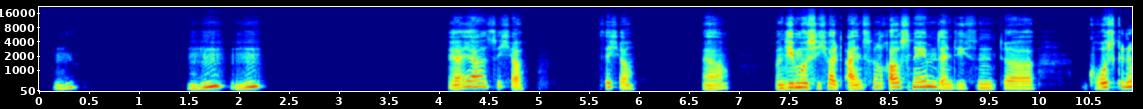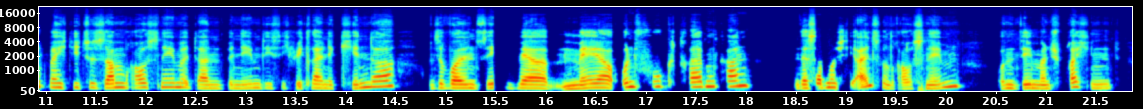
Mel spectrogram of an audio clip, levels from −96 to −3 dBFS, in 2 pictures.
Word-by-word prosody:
Mhm. 185 +9 -12 1.1
Mhm, 215 +11 +2
mhm. 210 +11 -1 1.9
Ja, - - 0
ja, 240 0 +2
sicher. 230 0 -7 0.7
Sicher. 155 -8 -6 0.7
Ja. 145 +6 -6 0.4
Und 160 +3 -4
die 195 - +5
muss 200 -1 +3
ich 195 0 -10
halt 185 -3 0
einzeln 175 +7 -1
rausnehmen, 220 +4 +2
denn 175 -5 -3
die 175 - -12
sind, 175 -1 -10
äh, 160 -1 -3 0.5
groß 200 +5 0
genug. 225 +1 0
Wenn 200 -1 +1
ich 185 - -6
die 195 - -5
zusammen 190 +1 +3
rausnehme, 205 +2 -1
dann 165 -2 -1
benehmen 170 +3 -6
die 185 0 -10
sich - - -18
wie - - -2
kleine 175 -3 -1
Kinder 235 +9 +2 0.3
und 165 - -15
sie 185 -1 -4
wollen 175 -1 +6
sehen, 180 +5 -2
wer 170 -2 +5
mehr 175 +7 +3
Unfug 235 +3 -1
treiben 235 +2 +3
kann. 260 +2 +4 0.4
Deshalb 180 +3 +3
muss 200 -1 +1
ich - - -13
die - - -5
einzelnd 195 - +1
rausnehmen 170 - -1 0.3
und 160 -1 -4
dementsprechend, 175 +3 -1
185 Hz, 135 wpm, -24 LUFS, 170-215 Hz, 1.9 s, wollen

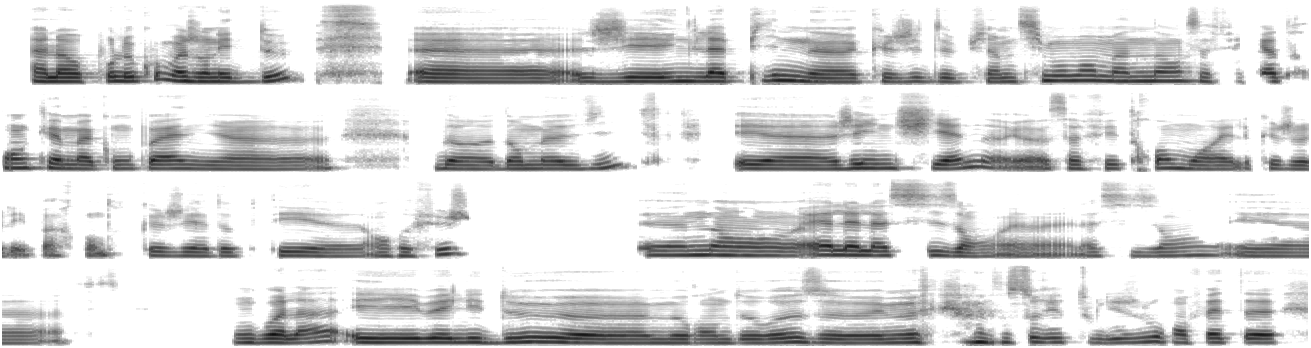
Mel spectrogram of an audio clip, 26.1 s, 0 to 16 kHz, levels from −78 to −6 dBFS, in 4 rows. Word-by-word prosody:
Alors 180 -1 +5
pour 190 +2 +1
le 190 -1 +5
coup, 190 - -4
moi 205 -5 +5
j'en 180 -2 +5
ai 175 - +4
2, 190 - -1 0.6
heu, 160 -1 +1
j'ai 180 +1 +3
1 190 +1 +3
lapine, 190 +3 +3
heu, 160 -1 +1
que 160 +2 -7
j'ai 170 +1 -5
depuis 170 -1 -7
un 165 - -2
petit 175 +5 -3
moment 220 0 +2
maintenant, 195 -1 +1
ça 190 -2 -5
fait 175 0 -17
4 180 -1 -2
ans 200 0 +3
qu'elle 195 -2 +2
m'accompagne, 170 0 -1
heu, 150 +1 -4 0.5
dans 165 -3 -1
dans 165 +1 -1
ma 165 0 -1
vie 180 - -5 0.5
et 175 - +2
heu, 165 -1 0
j'ai 180 +3 +2
une 190 0 0
chienne, 185 +5 0
heu, - - -3
ça 175 - -3
fait 175 +2 -7
3 190 +2 -3
mois 165 -4 -1
elle - - -7
que 175 - -6
je 160 -2 -4
l'ai, - - -7
par 90 -2 -11
contre 85 +1 -8
que 175 - -5
j'ai 165 0 -3
adoptée, 160 +1 -3
heu, 150 0 -8
en 160 - -6
refuge. 170 +10 -4 0.9
Heu, 190 0 0
non, 185 -3 +1
elle, 200 +3 +3
elle 190 -1 +5
a 180 - +2
6 180 -1 -5
ans, 150 -2 -3
elle 210 0 -8
a 160 - -8
6 160 -1 -11
ans 180 +3 -6
et 155 0 -5
heu, 150 0 -7 0.2
c - - -25
c 485 - -24 0.5
donc 175 0 -1
voilà 175 +5 +4
et 180 -1 +5
beh, 180 0 +5
les 185 +1 +2
2, 195 +4 +3
heu, 160 -2 +5
me 160 0 -1
rendent 160 0 -4
heureuse, 175 +3 +1
heu 160 -1 +2
et - - 0
me 175 +2 +2
font 190 +2 0
sourire 185 +1 -2
tous 170 - -16
les 165 +1 -3
jours 200 +4 -1
en 175 - +1
fait. 180 +2 -1
Heu, 170 -1 +5
175 Hz, 205 wpm, -24 LUFS, 160-190 Hz, 0.9 s, Alors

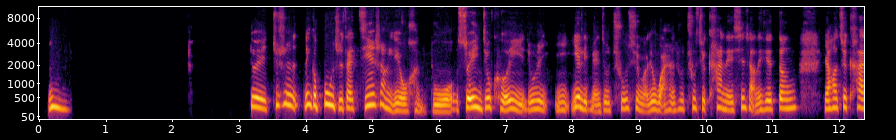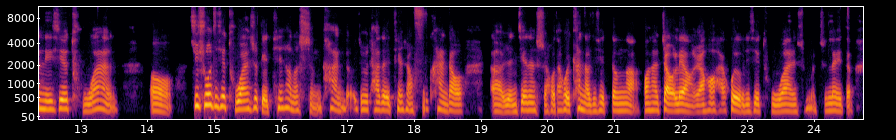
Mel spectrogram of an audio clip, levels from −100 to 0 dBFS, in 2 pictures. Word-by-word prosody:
嗯。 235 -6 +3 2.7
对， 245 -5 +7
就 300 +8 -3
是 305 -5 +2
那 310 +3 +4
个 290 - +7
布 310 0 +6
置 225 -2 -1
在 225 -2 +2
街 295 +7 +3
上 305 -7 -1
也 175 -3 0
有 165 -1 +3
很 170 0 -11
多， 155 +3 +2
所 210 +6 +6
以 255 +2 +10
你 230 - +3
就 250 +4 +3
可 205 -6 +3
以 195 -8 +1
就 200 +3 0
是 210 - +3 0.2
夜 190 - -5
夜 265 +1 +7
里 200 -6 +3
面 155 +1 -5
就 185 +1 -3
出 220 +5 -4
去 230 0 -4
嘛， 170 - -4
就 200 - +2
晚 185 -5 0
上 175 -1 -6
就 210 - -7
出 240 +5 -5
去 220 -2 -3
看 245 +2 -5
那 185 -1 -1
欣 250 +7 -2
赏 235 -8 -3
那 175 +4 -2
些 210 +1 +2
灯， 230 +3 0 0.4
然 215 0 +3
后 240 - +2
去 255 +2 0
看 235 -2 -1
那 205 -1 0
些 220 +2 +2
图 160 -6 -10
案， 205 +2 -3 0.5
嗯。 160 -5 -1 0.3
据 285 -1 +3
说 310 +4 +5
这 275 - -1
些 275 - +2
图 245 -6 -3
案 210 +1 +3
是 245 - -2
给 - - +1
天 235 +10 -5
上 230 -4 -3
的 180 - -5
神 - - -12
看 - - -8
的， - - -9
就 200 -3 -9
是 190 - -3
他 190 0 -6
在 180 -2 +1
天 190 +1 -6
上 195 -4 -6
俯 225 - -13
瞰 195 -5 -7
到， 160 -3 -1 0.4
啊， 160 -1 -4
人 150 +2 -1
间 185 +1 0
的 180 0 -3
时 155 - -9
候， 155 - -3
他 180 +3 -7
会 190 - +3
看 210 +3 -4
到 160 - -1
这 160 - -7
些 175 0 -5
灯 175 -1 -1
啊， 165 - -4
帮 175 +1 0
他 180 -1 -4
照 165 -1 +4
亮， 160 -4 +1
然 155 +1 -2
后 175 - -2
还 170 -1 -7
会 180 +1 +1
有 155 -2 +2
这 155 0 -6
些 165 -1 -3
图 155 -1 -8
案 160 -1 -1
什 170 +8 -16
么 235 - -10
之 165 - -13
类 170 -2 -2
的。 - - -7
195 Hz, 260 characters per minute, -22 LUFS, 170-230 Hz, 2.7 s, 以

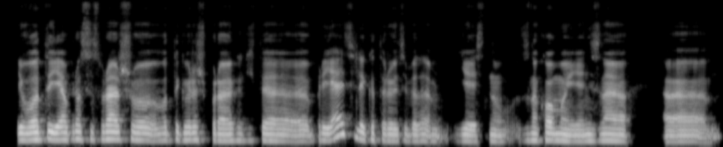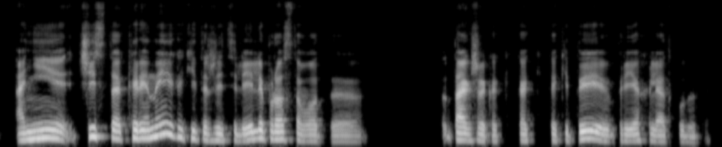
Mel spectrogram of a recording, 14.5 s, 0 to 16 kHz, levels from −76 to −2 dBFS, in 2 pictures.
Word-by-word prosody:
И 130 - +1
вот 135 +3 +3
я 135 -1 +4
просто 140 0 -4
спрашиваю, 140 -3 +2
вот 125 0 -5
ты 140 - -3
говоришь 130 +1 -2
про 120 -2 +1
каких-то 115 -3 -2
приятелей, 155 - 0
которые 120 -3 -3
у - - -6
тебя 115 -1 -4
там 110 -1 -5
есть, 110 -1 -3
ну, 110 -1 -6
знакомые, 125 -1 0
я 110 - 0
не 115 - -1
знаю. 115 -2 0 0.3
Э, 105 +1 0 0.3
они 150 +4 +4
чисто 190 -5 +2
коренные 165 - +4
какие-то 155 -7 -2
жители 120 -1 -2
или 145 +5 +4
просто 140 -3 +1
вот, 110 0 -4
э, 105 -1 -6 0.9
так 130 -1 +7
же, 120 -2 0
как 110 -1 -7
как 115 -1 -2 0.3
и - - -3
ты, 140 -6 +3
приехали 115 0 -2
откуда-то? 105 -2 -8
125 Hz, 160 wpm, -23 LUFS, 115-140 Hz, 0.9 s, так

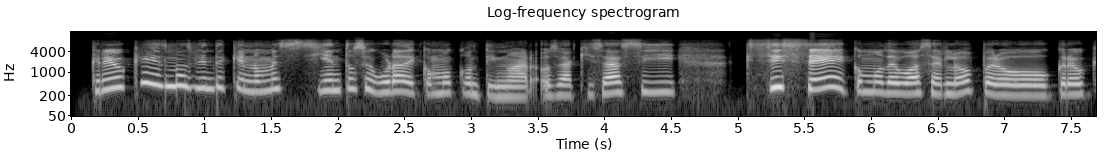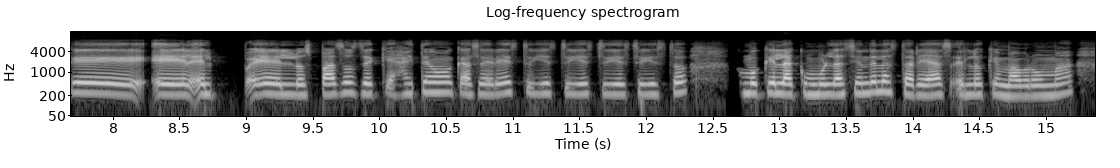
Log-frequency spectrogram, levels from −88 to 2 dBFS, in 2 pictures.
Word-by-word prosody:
Creo 320 +5 +3
que - - -4
es 390 - -2
más 390 -1 +2
bien 340 -1 -2
de 355 -1 -4
que 310 -2 -2
no 265 - -2
me 295 +4 -3
siento 290 0 -3
segura 270 -4 +1
de 245 -2 -1
cómo 235 +2 -5
continuar, 185 -6 -3
o - - -6
sea, 205 0 -2
quizás 235 +4 +1
sí 255 0 -5 0.5
sí 360 +2 +6
sé 335 -1 +8
cómo 260 -1 -3
debo 235 -1 +2
hacerlo, 240 +2 0
pero 205 -3 0
creo 225 0 0
que 235 -3 +2
el 220 -1 +4
el 220 -1 0 0.2
el 225 -1 +2
los 215 0 -3
pasos 230 +2 -1
de 230 -1 -3
que - - -8
hay, 230 +1 -8
tengo 250 -1 -3
que - - -3
hacer 220 -1 -5
esto, 245 +2 -6
y 230 - -8
esto, 235 0 -10
y 225 - -8
esto 225 0 -8
y 225 - -5
esto 220 0 -8
y 220 - -6
esto 245 +3 -6 0.4
como 235 0 -3
que 240 0 0
la 225 - +7
acumulación 220 +1 -2
de 255 - -1
las 265 0 -3
tareas 215 -1 -1
es - - -6
lo 220 0 -4
que 220 -1 -8
me 195 - -2
abruma, 205 +5 -4
235 Hz, 225 wpm, -20 LUFS, 220-260 Hz, 0.5 s, sé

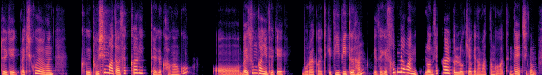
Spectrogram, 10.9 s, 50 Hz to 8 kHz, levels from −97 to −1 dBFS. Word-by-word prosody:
되게 200 -2 +2
멕시코 230 - 0
여행은 195 -4 +3 0.5
그 200 -2 -1
도시마다 260 - +3
색깔이 290 +4 0
되게 170 -4 -2
강하고 170 - -6 0.5
어 - - -3
매 175 +3 +4
순간이 285 -6 +3
되게 165 -5 0 0.4
뭐랄까요? 160 -2 -3
되게 160 - -6
비비드한 185 0 +2 0.2
되게 165 0 0
선명한 350 - +3
그런 170 0 +3
색깔들로 275 - +2
기억에 160 0 -2
남았던 160 +2 -6
것 150 -2 -6
같은데 185 +8 -2
지금 200 -1 -5
195 Hz, 335 characters per minute, -23 LUFS, 170-275 Hz, 0.5 s, 매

